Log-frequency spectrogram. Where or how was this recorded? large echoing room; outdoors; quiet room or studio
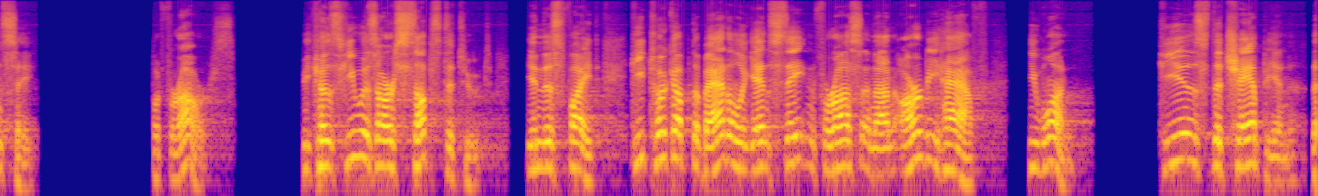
large echoing room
